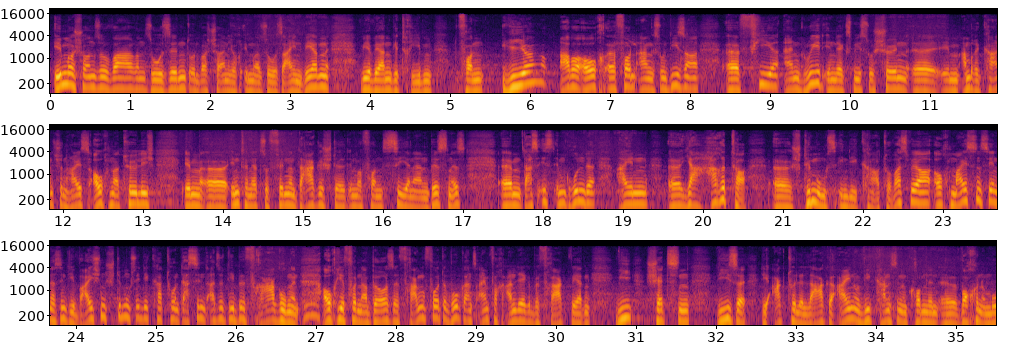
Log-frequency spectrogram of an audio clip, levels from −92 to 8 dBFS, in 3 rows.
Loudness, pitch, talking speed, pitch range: -19 LUFS, 140 Hz, 175 wpm, 125-160 Hz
